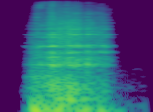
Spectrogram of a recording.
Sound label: mechanical switch stone medium push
